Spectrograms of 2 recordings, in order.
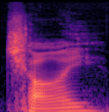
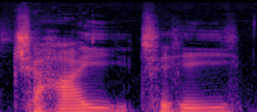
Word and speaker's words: Chahi: I always want to say Eric Chai, but it's Chahi.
